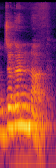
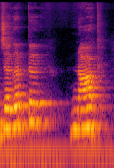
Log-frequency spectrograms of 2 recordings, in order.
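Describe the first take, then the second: First: Said quickly as one word, t becoming n. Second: Said slowly with a gap, keeping the t. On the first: "लेकिन हम जल्दी बोलेंगे तो जगन्नाथ अपने आप हो जाएगा" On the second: "अगर हम जगत नाथ ऐसे बोलेंगे तो तय को तय ही रहेगा"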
